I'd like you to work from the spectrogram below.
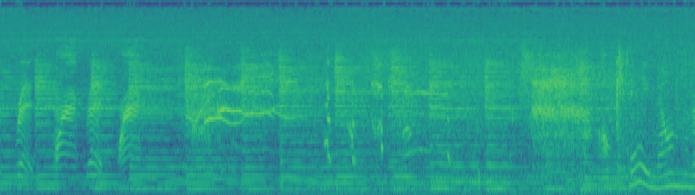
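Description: A person imitates a duck's quack with their voice, several nasal honking calls over a continuous busy background of other voices and music, fairly loud throughout.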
